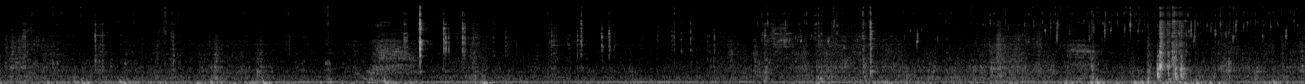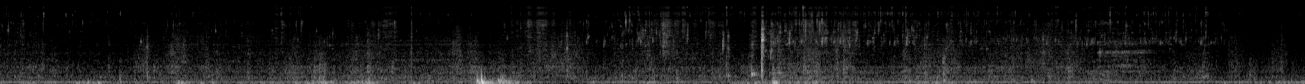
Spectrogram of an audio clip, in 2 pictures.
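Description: Antifreeze dripping and trickling from a VW New Beetle's engine block as the water pump is pried out with a screwdriver, with scattered metal clicks and knocks from the prying, the loudest a thump about two-thirds of the way through, over a low steady hum.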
